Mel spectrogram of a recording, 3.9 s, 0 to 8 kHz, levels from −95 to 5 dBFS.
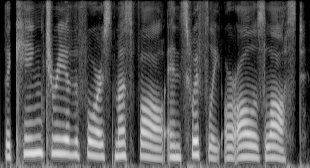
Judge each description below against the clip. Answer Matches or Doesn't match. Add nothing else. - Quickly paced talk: Matches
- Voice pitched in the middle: Doesn't match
